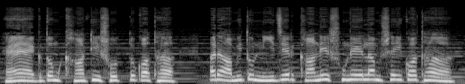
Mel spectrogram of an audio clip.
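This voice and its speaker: A man voicing an anxious, gossiping village servant and husband in a cartoon, talking in an excitable, pleading way. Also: sits high, normal speed, faint music behind, pitched above the performer's own voice, lightly acted. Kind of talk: cartoon voice acting.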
